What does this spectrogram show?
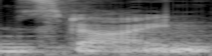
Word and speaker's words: Berenstain: Going along with the children's fairy tale books, this was not really a fairy tale, but the Berenstain Bears is actually pronounced the Berenstain Bears.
